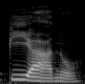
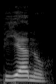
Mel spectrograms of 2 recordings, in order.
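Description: First: The i is a separate full vowel. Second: The i glides into a y sound. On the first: The speaker calls it wrong. "мы не говорим «пиано»" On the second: The speaker calls it right. "мы говорим «пиано»"

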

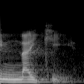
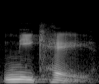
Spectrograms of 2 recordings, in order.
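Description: First: It is pronounced the usual English way. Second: It is pronounced the original Greek way. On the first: This is how English speakers say it. "We say Nike" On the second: This is how Greek speakers say it. "They would say Nike"

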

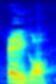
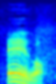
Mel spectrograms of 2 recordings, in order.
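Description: First: The first vowel glides from e into i. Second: The first vowel is a long, steady e. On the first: The speaker calls it wrong. "no decimos ego" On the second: The speaker calls it right. "sino decimos ego. Es una estiración, un alargamiento de esa E"

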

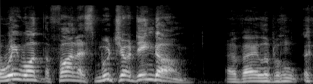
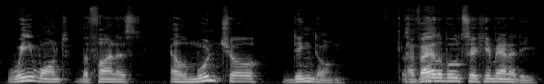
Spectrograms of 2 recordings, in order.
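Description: First: It is said in a put-on character voice. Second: It is said in the speaker's natural voice.

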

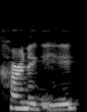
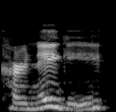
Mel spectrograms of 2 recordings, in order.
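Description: First: The name is said the American way. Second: The name is said the Scottish way. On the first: "in the U.S., at least in northern states in the U.S., it's usually pronounced Carnegie" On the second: "in Scotland it's pronounced Carnegie"

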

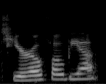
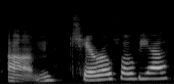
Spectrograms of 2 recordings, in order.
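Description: First: The first syllable does not sound like cheer. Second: The first syllable sounds like the word cheer. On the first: The speaker calls it wrong. "not cherophobia" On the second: The speaker calls it right. "based on the root of like cherubs and things like that, like cheerful things"

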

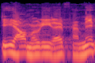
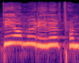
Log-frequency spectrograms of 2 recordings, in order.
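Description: First: The voice is pitched fairly low. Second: The voice is pitched noticeably higher. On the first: The speaker calls it wrong. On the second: The speaker calls it right.

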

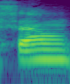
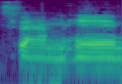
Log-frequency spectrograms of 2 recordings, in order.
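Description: First: It is said with its Irish pronunciation. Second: It is said the way it is spelled. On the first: This is the correct traditional pronunciation. The speaker calls it right. "it comes from Irish heritage" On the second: This is how someone unfamiliar with the word says it. The speaker calls it wrong. "Loomis calls it Samhain in H2"

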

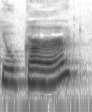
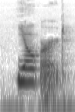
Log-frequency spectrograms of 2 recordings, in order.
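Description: First: The last syllable has a full, unreduced vowel. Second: The last syllable has a reduced schwa vowel. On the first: The speaker calls it wrong. "It's not yogurt" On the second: The speaker calls it right. "Notice that schwa at the end"

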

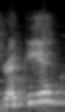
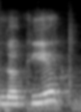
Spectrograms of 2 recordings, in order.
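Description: First: The word begins with an R sound. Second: The word begins with an L sound. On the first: This is how it is said in English. "if we have to say it in English, it's Rookie" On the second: This is how it is said in Korean. "in Korean, they pronounce it as Looky"

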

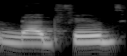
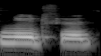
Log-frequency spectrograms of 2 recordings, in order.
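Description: First: The first word sounds like 'ned'. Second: The first word sounds like 'nude'. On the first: The speaker calls it wrong. "it's not Ned Foods" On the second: The speaker calls it right. "it's Nude Foods"

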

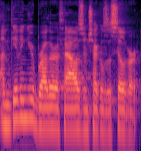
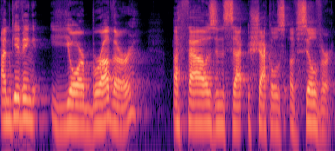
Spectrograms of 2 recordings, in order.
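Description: First: It is said in a plain, sincere tone. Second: It is said in a sarcastic tone.

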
